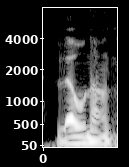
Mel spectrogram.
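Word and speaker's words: Léonin: 레오넨과 페로탱이에요. 둘 다 프랑스를 기반으로 하고 있기 때문에 페로탱이라고 읽으시면 되고요. 레오낭 이렇게 읽으시면 됩니다.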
